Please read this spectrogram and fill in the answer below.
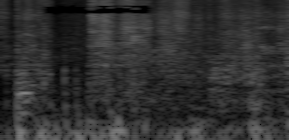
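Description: Rubbing and low bumps of a person shifting and climbing over a car's leather seats and centre console armrest, with handling noise on the microphone.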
